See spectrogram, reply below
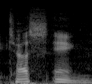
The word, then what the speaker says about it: Tussing: T-U-S-S-I-N-G. – Tussing. – Yes. It's just like if you were saying fuss. – It's not. Did they say Tussing? – They said Tussing on WPNS 10 TV.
